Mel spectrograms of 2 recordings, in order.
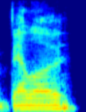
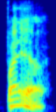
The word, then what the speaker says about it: Bello: And as do most, Aussies and a lot of Americans and whatever, Cabrera Bello, they pronounce the double L, but it's Bello.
